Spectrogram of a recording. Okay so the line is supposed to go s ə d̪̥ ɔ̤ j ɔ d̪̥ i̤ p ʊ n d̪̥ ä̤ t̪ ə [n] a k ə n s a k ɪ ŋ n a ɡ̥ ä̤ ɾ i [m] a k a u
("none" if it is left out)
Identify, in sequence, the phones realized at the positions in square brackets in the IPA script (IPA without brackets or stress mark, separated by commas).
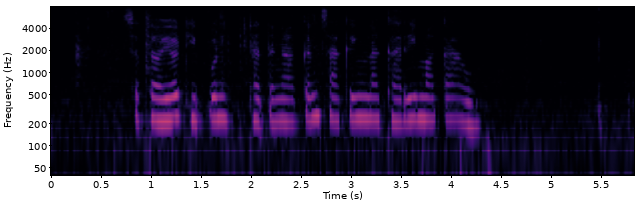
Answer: ŋ, m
